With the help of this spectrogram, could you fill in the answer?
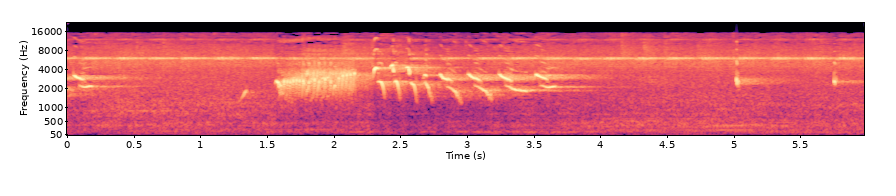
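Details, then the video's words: Wild-recorded white-rumped shama singing a melodious, varied song: clear whistled notes, a burst of rapid trills, then a descending run of quick slurred phrases, with a steady high insect drone behind. "Suara Burung murai asli, yang di rekam langsung."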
